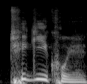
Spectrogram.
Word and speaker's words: 두기고: 두기고. 근데 이 헬라어 발음으로는 굉장히 독특합니다. 튀기고예요.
